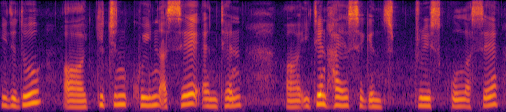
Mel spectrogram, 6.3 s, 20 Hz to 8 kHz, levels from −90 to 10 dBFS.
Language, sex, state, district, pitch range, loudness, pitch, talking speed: Nagamese, female, Nagaland, Dimapur, 185-230 Hz, -18 LUFS, 205 Hz, 115 wpm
